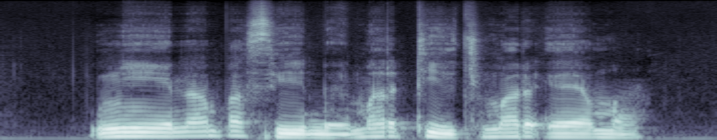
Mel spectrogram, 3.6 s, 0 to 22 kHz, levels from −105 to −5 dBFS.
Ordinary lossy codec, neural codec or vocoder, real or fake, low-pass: none; codec, 44.1 kHz, 3.4 kbps, Pupu-Codec; fake; none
